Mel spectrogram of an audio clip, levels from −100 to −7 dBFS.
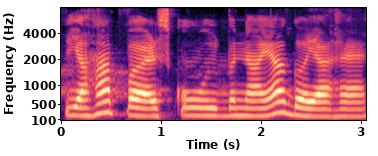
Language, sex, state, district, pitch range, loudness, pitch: Hindi, female, Chandigarh, Chandigarh, 195-210 Hz, -13 LUFS, 205 Hz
